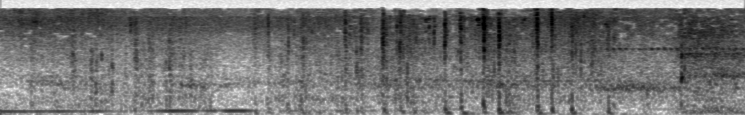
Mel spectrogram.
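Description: Horse hooves clip-clop in a video game, a rapid run of many hoof beats in the second half over a steady, faint background.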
